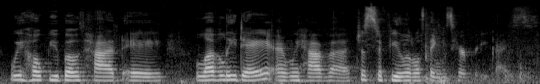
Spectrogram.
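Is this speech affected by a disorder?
No.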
